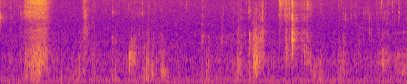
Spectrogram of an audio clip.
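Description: A young man slurps noodles loudly close to a microphone.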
